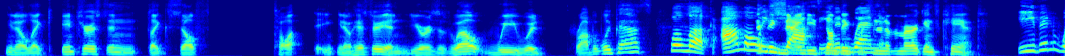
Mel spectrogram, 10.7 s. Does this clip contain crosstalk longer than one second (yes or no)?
yes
